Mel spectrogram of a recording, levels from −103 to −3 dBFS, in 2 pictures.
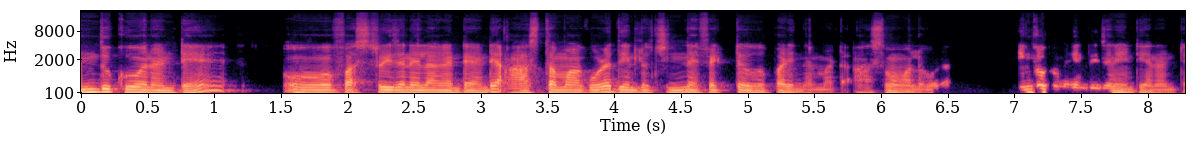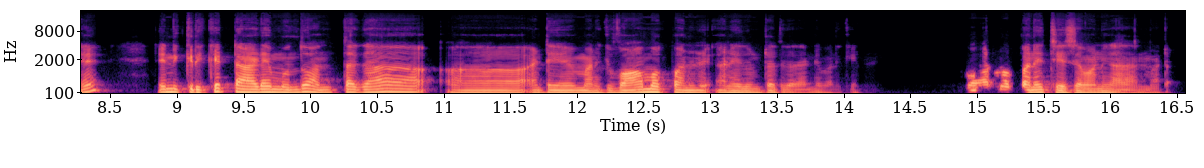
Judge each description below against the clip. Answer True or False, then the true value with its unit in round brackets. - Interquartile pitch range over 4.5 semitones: False (3.6 semitones)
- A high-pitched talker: False (115 Hz)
